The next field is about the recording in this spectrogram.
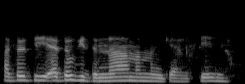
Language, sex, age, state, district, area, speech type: Manipuri, female, 60+, Manipur, Imphal East, rural, conversation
